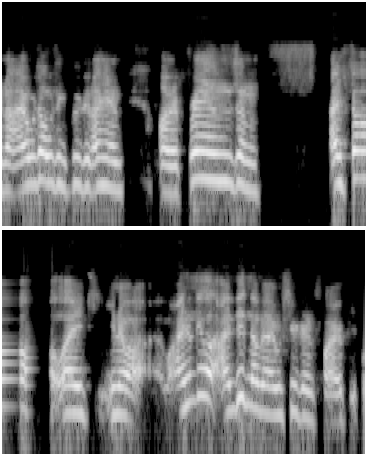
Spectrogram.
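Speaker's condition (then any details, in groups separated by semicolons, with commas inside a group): Cerebral palsy; from birth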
